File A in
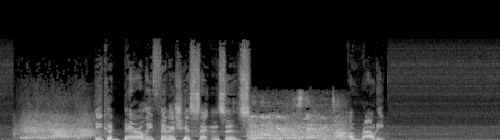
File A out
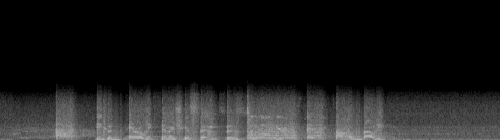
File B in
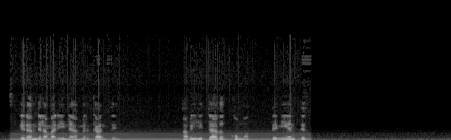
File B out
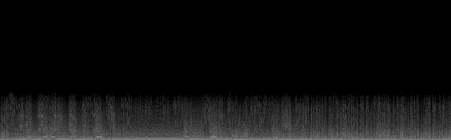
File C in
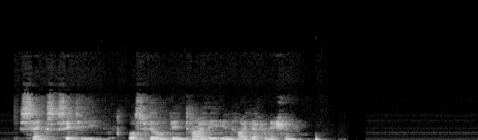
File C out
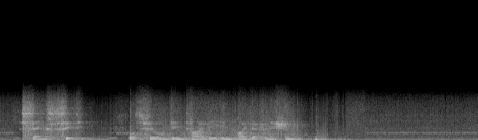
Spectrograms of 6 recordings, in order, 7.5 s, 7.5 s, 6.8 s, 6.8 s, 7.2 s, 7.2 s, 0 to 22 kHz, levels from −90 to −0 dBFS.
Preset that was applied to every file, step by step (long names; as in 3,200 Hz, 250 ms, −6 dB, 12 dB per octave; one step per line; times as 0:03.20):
linear delta modulator 32 kbit/s, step −19.5 dBFS
noise gate with hold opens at −14 dBFS
high-shelf EQ 3,700 Hz −8 dB
downward compressor 6 to 1, threshold −28 dBFS
rectangular room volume 1,300 cubic metres, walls mixed, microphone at 0.5 metres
